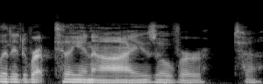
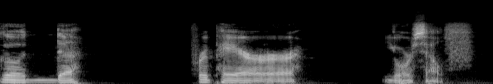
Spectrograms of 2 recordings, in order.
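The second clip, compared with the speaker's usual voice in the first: rumbling voice ringing out from afar, "good" stretched out. Voicing Tyrath answering over a mind link: rumbling voice. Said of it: "you hear his rumbling voice ring out".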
